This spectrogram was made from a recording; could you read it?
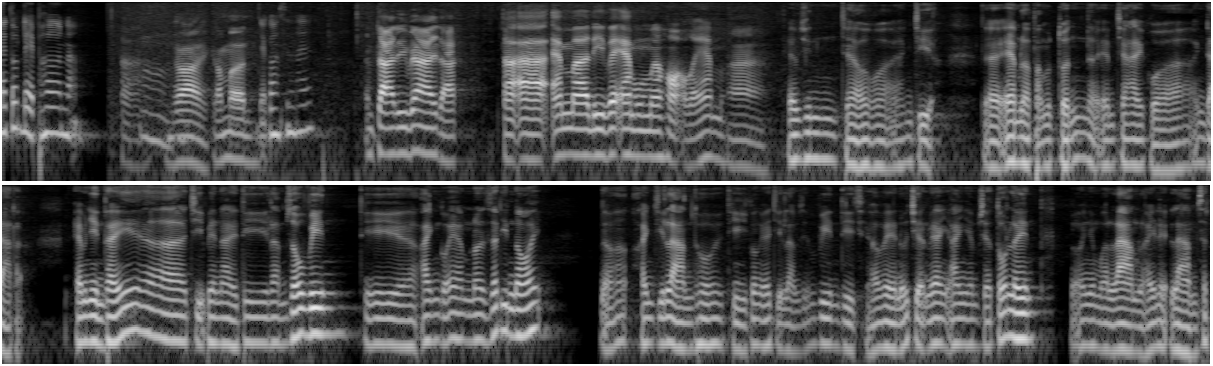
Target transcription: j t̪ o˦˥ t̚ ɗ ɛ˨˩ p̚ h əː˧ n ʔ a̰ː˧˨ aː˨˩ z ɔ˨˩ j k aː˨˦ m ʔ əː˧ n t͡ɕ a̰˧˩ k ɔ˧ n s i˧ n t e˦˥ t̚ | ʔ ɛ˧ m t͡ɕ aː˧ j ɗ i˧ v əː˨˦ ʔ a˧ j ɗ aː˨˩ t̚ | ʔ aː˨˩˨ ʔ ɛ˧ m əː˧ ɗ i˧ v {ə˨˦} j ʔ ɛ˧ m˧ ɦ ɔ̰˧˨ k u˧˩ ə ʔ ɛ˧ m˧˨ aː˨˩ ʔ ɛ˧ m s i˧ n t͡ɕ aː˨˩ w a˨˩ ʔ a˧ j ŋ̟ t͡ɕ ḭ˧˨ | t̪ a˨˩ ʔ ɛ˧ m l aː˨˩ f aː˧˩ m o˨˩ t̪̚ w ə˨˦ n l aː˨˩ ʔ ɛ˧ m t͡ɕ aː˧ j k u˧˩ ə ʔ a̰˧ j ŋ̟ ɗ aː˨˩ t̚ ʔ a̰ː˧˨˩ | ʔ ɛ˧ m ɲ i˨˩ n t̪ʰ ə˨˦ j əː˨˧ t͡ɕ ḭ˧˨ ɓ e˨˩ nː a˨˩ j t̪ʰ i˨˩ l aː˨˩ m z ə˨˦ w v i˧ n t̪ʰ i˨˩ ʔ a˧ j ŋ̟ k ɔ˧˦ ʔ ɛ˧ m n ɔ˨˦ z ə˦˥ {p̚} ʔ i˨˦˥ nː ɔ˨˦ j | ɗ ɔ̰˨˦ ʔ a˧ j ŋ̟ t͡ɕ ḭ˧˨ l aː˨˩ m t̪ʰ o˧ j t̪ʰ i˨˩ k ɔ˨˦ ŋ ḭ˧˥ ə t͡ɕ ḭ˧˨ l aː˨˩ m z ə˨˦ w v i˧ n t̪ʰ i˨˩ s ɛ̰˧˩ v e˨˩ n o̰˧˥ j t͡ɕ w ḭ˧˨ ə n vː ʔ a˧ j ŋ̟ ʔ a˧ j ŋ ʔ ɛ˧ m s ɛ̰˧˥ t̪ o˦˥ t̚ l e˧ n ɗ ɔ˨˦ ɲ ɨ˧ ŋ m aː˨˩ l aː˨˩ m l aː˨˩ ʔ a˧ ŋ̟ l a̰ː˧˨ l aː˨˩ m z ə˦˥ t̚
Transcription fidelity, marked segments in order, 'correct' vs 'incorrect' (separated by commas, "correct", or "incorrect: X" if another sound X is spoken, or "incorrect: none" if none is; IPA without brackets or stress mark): incorrect: əː˨˦, incorrect: t̚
